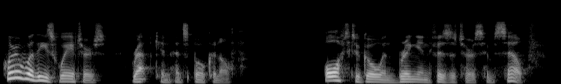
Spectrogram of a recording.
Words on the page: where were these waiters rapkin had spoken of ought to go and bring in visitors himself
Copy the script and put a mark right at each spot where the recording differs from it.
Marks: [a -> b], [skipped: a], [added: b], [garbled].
where were these waiters rapkin had spoken of ought to go and bring in visitors himself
